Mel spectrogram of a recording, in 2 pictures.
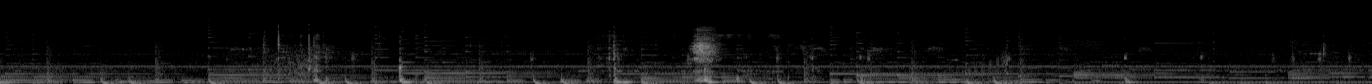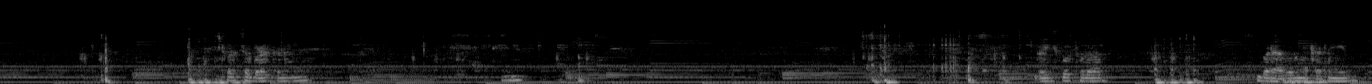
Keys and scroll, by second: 19.6 ], 19.8 ], 20.0 ], 24.6 ].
